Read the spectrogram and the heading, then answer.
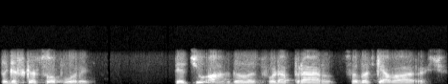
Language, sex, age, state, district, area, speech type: Kashmiri, male, 30-45, Jammu and Kashmir, Kupwara, rural, conversation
